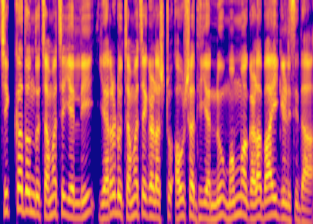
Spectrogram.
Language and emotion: Kannada, neutral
